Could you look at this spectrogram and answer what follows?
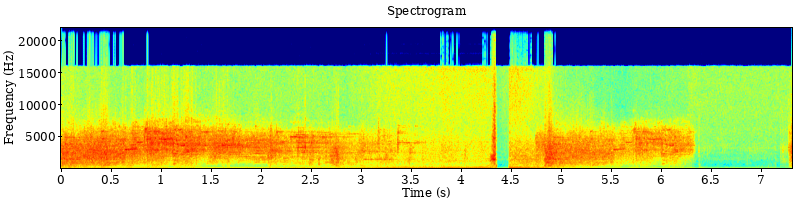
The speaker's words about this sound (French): Il voit sur la commode un vase. Il le prend et le jette.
